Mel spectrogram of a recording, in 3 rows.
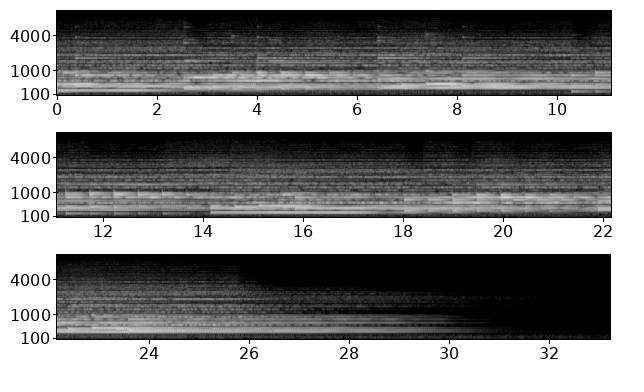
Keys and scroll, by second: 0.4 alt+Tab, 4.1 typing, 5.8 typing, 8.4 typing, 9.7 typing, 12.9-13.6 typing, 15.5-16.6 typing, 17.7-20.7 typing, 22.2 typing, 23.4-25.0 typing, 26.3 typing, 28.6-33.2 typing.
